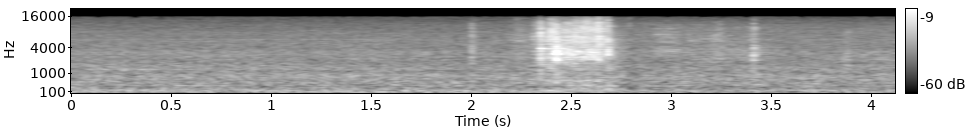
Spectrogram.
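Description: Quiet room tone, with one brief scratchy rustle about two and a half seconds in as a utility knife slits the plastic wrap off a small box of cards.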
